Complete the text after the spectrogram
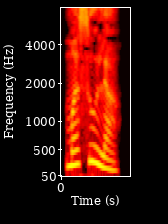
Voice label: "ಮೀಸಲು", Kannada

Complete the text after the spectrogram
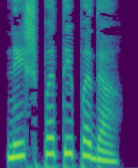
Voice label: "ನಿಷ್ಪತಿಪದ", Kannada

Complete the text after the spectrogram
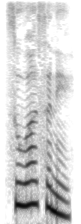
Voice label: "ಶವಾಸನ", Kannada

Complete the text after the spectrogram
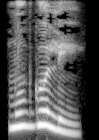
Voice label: "ಮುಗ್ಗಲು", Kannada

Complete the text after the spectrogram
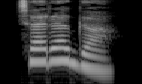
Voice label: "ಚರಿಗೆ", Kannada

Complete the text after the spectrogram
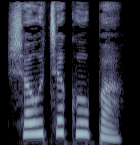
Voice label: "ಶೌಚಕೂಪ", Kannada; śauca kūpa; noun; a pit for excrement; a cess-pit.

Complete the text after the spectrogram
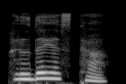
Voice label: "ಹೃದಯಸ್ಥ", Kannada

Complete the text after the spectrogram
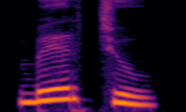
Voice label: "ಭರ್ಚಿ", Kannada

